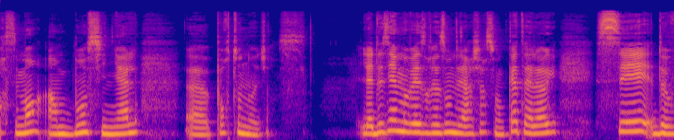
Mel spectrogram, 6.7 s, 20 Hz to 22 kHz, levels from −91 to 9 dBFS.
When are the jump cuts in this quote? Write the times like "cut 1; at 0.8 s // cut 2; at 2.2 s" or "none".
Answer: none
